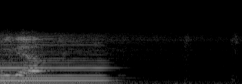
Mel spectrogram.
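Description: A sustained note from an amplified instrument rings and slowly fades, then is cut off a little over a second in, leaving a quiet room with a few faint clicks. A brief spoken word sounds over the note near the start.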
